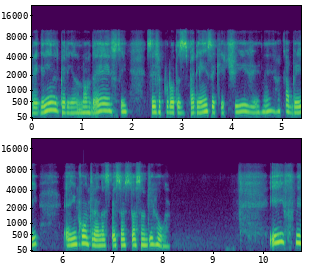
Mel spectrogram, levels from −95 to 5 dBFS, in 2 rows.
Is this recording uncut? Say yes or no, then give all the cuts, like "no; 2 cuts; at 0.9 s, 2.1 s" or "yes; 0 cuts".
yes; 0 cuts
